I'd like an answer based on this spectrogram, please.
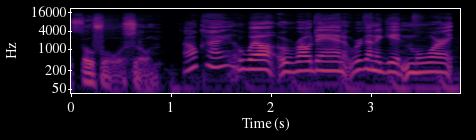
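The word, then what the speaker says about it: Rodin: one Augusta Francois Rodan which is spelled r-o-d-i-n spelling uh pronouncing French Rodan uh one of my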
